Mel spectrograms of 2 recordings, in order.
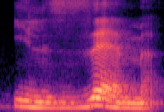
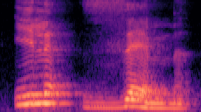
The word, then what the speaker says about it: ils aiment: réponse est ils aime ils aiment attention ici mon verbe commence avec une voyelle donc je dois faire la liaison quand je parle ils aiment attention aussi on ne prononce pas e nt tu t'en souviens non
